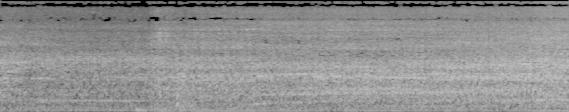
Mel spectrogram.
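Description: Tyres crunch on gravel.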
